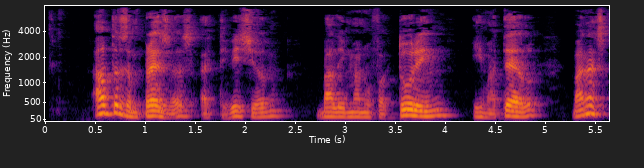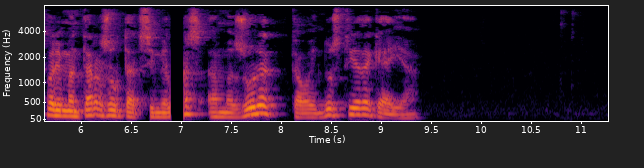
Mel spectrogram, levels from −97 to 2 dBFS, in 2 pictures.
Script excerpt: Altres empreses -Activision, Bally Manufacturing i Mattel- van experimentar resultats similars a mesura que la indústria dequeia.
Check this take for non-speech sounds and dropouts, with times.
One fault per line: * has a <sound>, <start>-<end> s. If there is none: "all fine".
* has a dropout, 6.9-7.0 s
